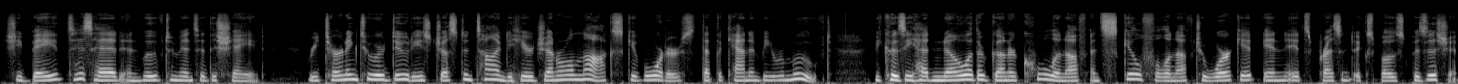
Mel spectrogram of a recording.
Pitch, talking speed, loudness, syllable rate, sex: 190 Hz, 195 wpm, -19 LUFS, 5.3 syllables/s, female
